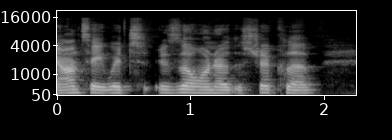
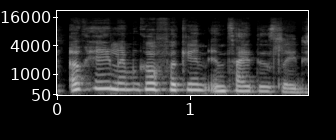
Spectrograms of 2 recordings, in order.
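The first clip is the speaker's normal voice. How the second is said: high mock voice; 11 semitones higher than usual. Girl's inner voice, mocked.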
